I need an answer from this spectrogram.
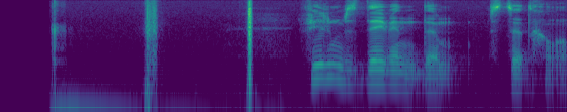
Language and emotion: Russian, neutral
